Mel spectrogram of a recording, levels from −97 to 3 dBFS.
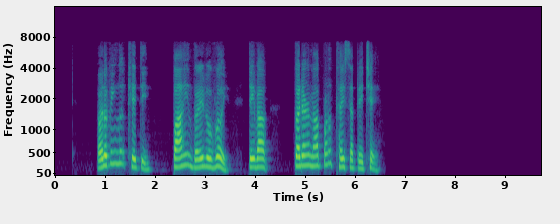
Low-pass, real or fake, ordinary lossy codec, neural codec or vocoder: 7.2 kHz; fake; none; codec, 16 kHz, 0.5 kbps, FunCodec, trained on LibriTTS, 25 frames a second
